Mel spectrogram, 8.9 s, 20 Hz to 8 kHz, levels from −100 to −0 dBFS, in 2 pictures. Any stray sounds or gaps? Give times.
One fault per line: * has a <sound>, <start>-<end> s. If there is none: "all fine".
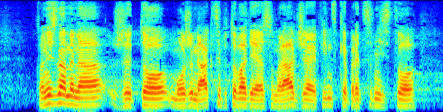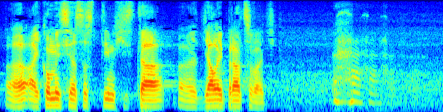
* has a laugh, 7.7-8.8 s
